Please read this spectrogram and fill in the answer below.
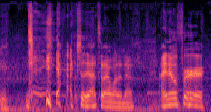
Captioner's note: chuckles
